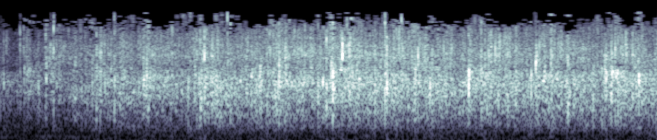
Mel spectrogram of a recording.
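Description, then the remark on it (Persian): Steady audience applause for a participant at a coaching session fills the whole stretch, a dense wash of many hands clapping at an even, moderately loud level with no voices standing out. “من تشویقش کنم.”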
